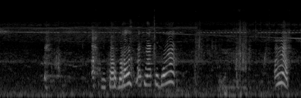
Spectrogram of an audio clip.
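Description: A child's high-pitched wordless squeals and exclamations: a quick run of them about two seconds in, and one more near the end.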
